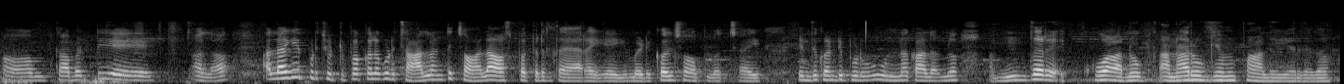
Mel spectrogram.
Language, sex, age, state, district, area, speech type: Telugu, female, 18-30, Telangana, Medchal, urban, spontaneous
